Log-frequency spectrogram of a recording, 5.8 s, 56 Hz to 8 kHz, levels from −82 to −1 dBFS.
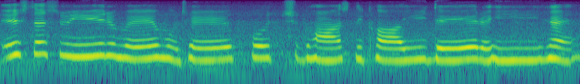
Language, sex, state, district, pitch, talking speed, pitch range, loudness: Hindi, female, Madhya Pradesh, Katni, 250 Hz, 105 wpm, 235-275 Hz, -13 LUFS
